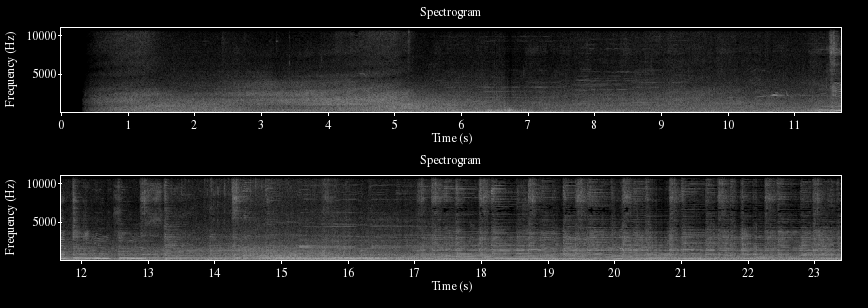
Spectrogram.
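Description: Steady outdoor background noise with a low rumble, then music comes in about halfway through and carries on, growing louder.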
